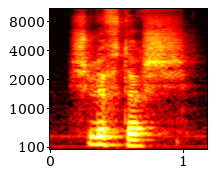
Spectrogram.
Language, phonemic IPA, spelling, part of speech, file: Dutch, /ˈslʏftərs/, slufters, noun, Nl-slufters.ogg
- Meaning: plural of slufter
